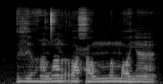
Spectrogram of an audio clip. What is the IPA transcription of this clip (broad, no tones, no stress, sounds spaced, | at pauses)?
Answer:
vʲ ɒ ɦ ə̃ dˤ æ̃ r ɒ ħ ɒ mː ə m ɒ j æ̃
